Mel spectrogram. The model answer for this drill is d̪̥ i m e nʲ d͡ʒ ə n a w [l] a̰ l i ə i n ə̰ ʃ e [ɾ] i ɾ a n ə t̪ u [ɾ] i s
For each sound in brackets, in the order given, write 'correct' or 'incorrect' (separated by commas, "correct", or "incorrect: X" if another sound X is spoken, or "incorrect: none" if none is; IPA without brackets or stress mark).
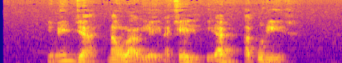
correct, incorrect: ʎ, correct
